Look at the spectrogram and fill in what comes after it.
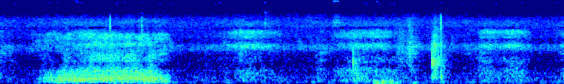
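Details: Sleeping dog snoring: one long, low, rasping snore lasting about a second and a half, followed by a quieter low rumble with a few faint clicks and taps.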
